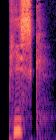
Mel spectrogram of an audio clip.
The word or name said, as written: pisk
